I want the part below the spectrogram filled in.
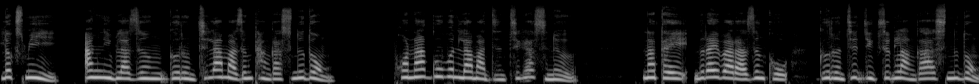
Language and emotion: Bodo, fearful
